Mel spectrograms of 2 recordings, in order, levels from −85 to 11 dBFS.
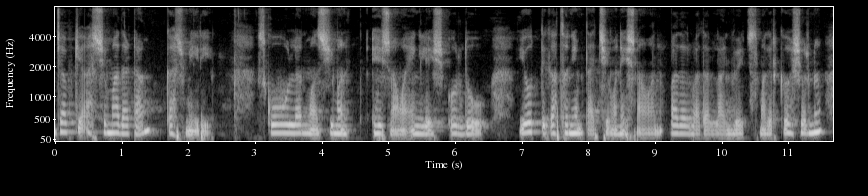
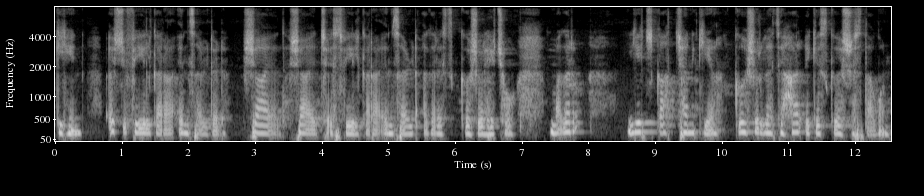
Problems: background sounds at intervals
